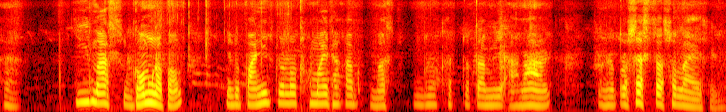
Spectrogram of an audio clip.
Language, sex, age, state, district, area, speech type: Assamese, male, 45-60, Assam, Darrang, rural, spontaneous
